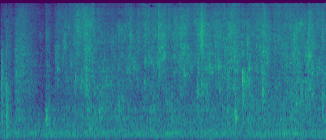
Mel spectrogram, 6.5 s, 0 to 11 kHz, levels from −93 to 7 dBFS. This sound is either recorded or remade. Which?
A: remade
